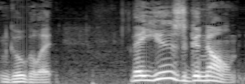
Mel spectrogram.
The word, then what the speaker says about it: GNOME: Google it they used gnome g n o m now these guys decided you're supposed to pronounce the GN as a g so I'm mispronouncing about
